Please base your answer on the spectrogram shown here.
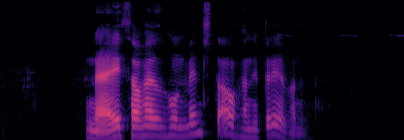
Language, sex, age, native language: Icelandic, male, 40-49, Icelandic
